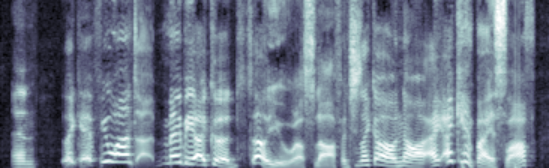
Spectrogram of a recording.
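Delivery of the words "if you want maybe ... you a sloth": put-on sing-song Italian accent. Speaker shows off the one accent they can do: stereotypical Italian accent. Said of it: "Stereotypical Italian accent is kind of really the only accent I can do".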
